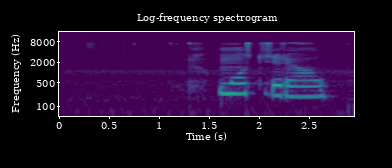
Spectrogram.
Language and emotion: Russian, sad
